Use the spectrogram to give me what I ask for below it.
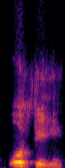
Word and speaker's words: অতি: অই আছে এরকমভাবে যেমন অতি অতি কথাটার মধ্যে অ আছে বানানে কিন্তু উচ্চারণ করি আমরা ও বুঝতে পারতিটা হচ্ছে মুক্ত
